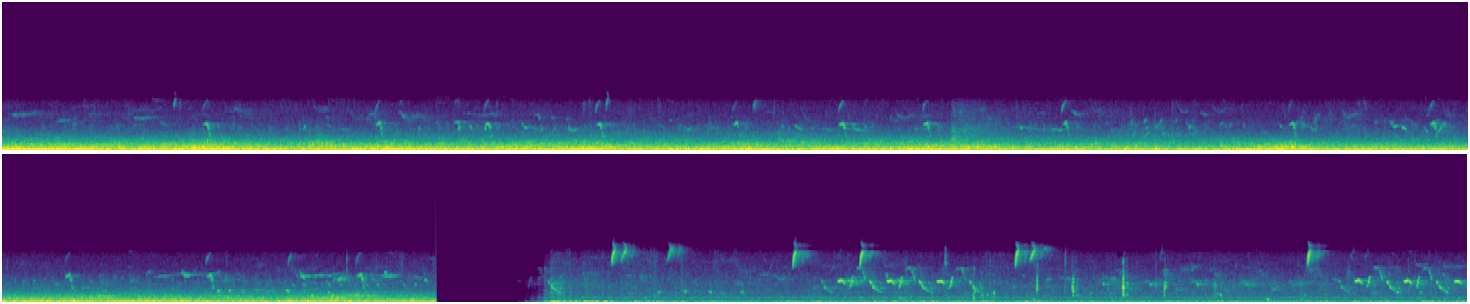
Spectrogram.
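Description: A steady rushing outdoor noise with a low rumble for most of the first two-thirds. After a brief cut, small birds chirp repeatedly in short, high, falling calls over a quieter background.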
